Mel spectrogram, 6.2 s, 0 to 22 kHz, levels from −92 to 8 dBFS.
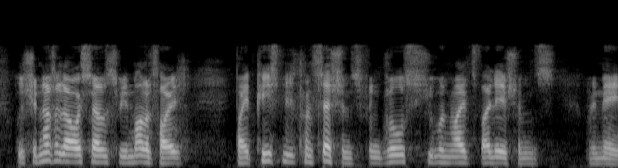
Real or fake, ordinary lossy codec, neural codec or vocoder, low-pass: fake; none; codec, 44.1 kHz, 3.4 kbps, Pupu-Codec; 7.2 kHz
